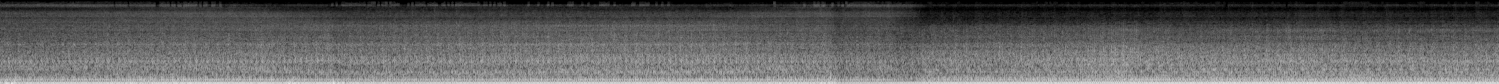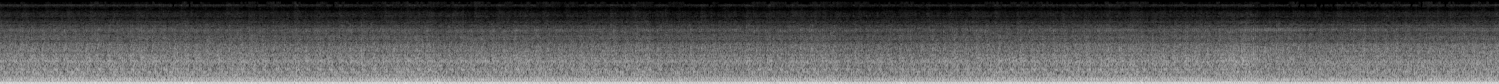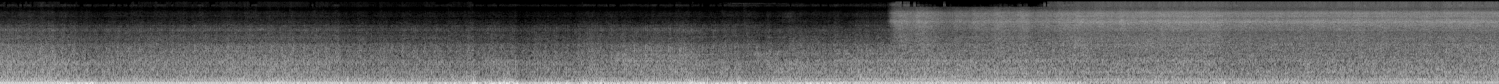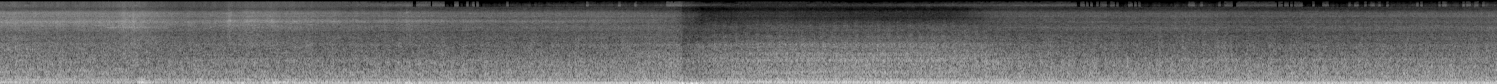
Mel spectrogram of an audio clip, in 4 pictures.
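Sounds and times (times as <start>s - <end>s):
high hiss: 0.0s - 9.4s, 38.9s - 53.0s, 54.6s - 59.9s
farm machinery engine droning: 0.0s - 59.9s.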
